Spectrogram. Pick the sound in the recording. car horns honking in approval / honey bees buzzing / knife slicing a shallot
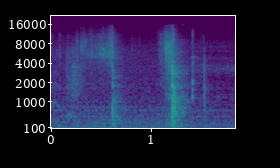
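knife slicing a shallot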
